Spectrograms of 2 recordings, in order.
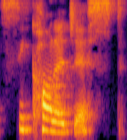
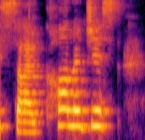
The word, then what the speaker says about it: psychologist: For example, I'm a psychologist, but it's not C, it is psi. That beginning, PSY, is always psi in English. Psychology, psychotherapist, psychotherapy, psychologist, they're all with psi.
